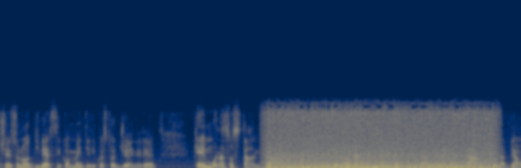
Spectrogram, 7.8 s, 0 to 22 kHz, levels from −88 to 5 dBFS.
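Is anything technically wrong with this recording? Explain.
No, nothing stood out as a technical problem when listening to this speech, which has the limited top end of a call path with nothing above about 8 kHz.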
